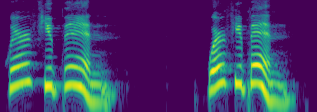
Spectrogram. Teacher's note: I would also say that the stressed words are where and been.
